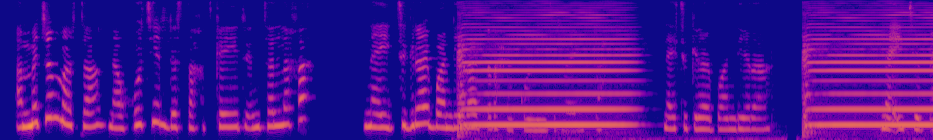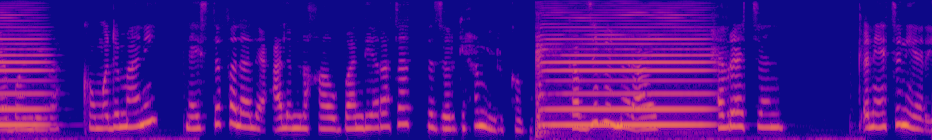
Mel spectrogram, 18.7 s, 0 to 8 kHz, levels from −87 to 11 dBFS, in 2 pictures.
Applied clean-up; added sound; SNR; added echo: none; Bowed string instrument; -4 dB; none.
